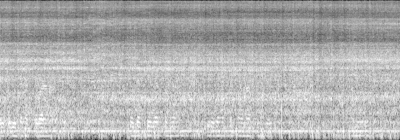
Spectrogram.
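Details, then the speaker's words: Easy-bike (electric rickshaw) drive motor running: loud harsh grinding over a steady motor hum, excessive noise and poor load pulling, attributed to a broken bearing rubbing inside a loose housing. "তো দেখেন মোটরটি কিরকম একটা sound আছে আমি আপনাদেরকে মোটরটি খুলে দেখাবো দেখেন মোটরটির সাউন্ড অনেক বেশি"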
